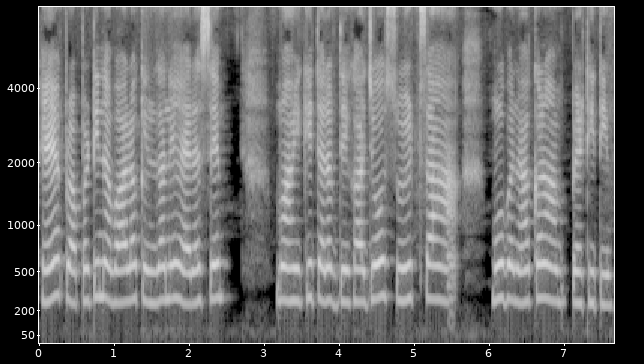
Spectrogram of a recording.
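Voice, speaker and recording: A woman reading a romantic novel aloud, voicing the quoted dialogue in her own voice at an even, unhurried pace. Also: sits high. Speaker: novel reader.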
